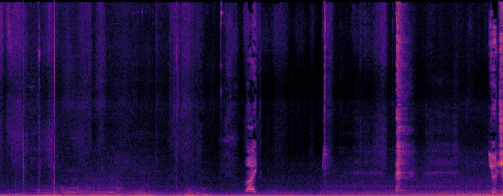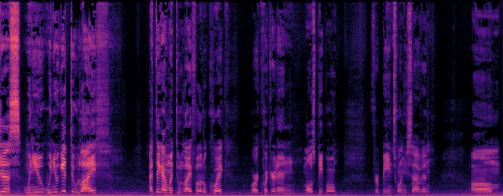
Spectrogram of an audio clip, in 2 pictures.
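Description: A car engine hums steadily, with a brief rise and fall in pitch near the start.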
